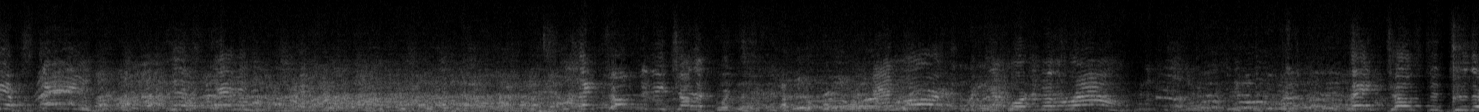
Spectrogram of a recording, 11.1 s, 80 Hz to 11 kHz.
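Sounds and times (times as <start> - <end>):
indistinct talking voices: 0.0 - 11.0.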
